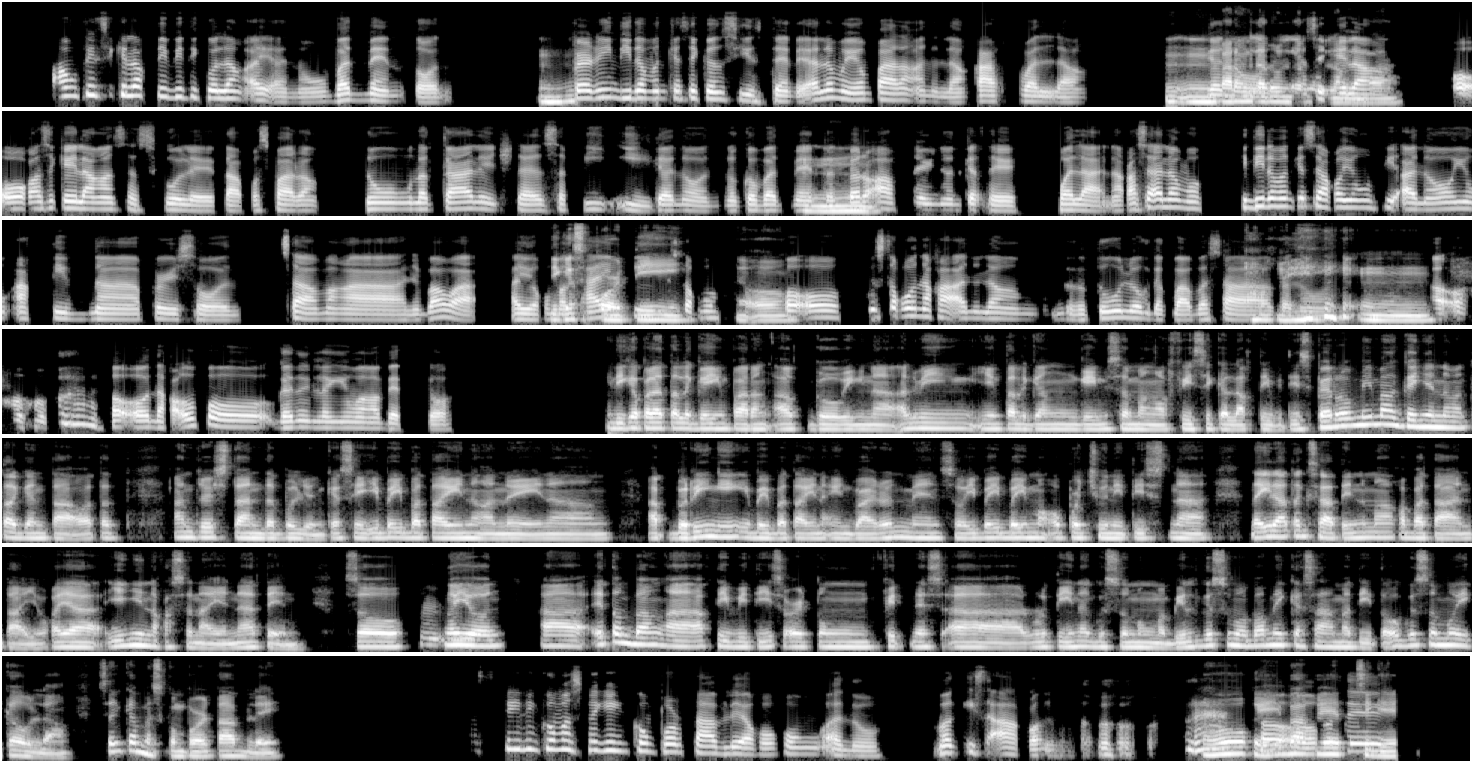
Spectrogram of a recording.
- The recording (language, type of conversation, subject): Filipino, advice, Paano ako makakabuo ng maliit at tuloy-tuloy na rutin sa pag-eehersisyo?
- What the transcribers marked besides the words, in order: "badminton" said as "badmenton"; tapping; other background noise; "nagka-badminton" said as "badmenton"; chuckle; laugh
